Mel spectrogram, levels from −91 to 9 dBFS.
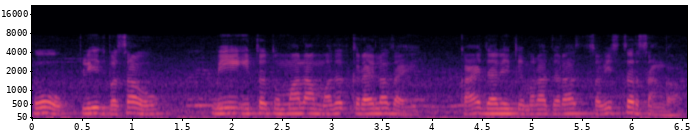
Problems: constant background noise, background conversations at intervals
